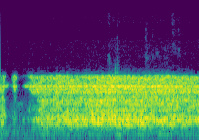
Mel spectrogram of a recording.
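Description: Amateur radio receiver output plays a continuous band-limited hiss of received signal after a couple of brief clicks or chirps at the start, steady and moderately loud.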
